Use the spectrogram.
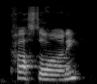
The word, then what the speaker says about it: Castellani: Chris Castellani. Didn't get that wrong again. Yay! Right? I usually add an extra syllable in there to make it more Italian.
